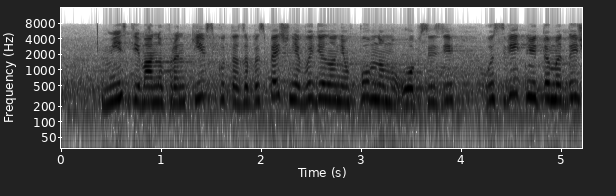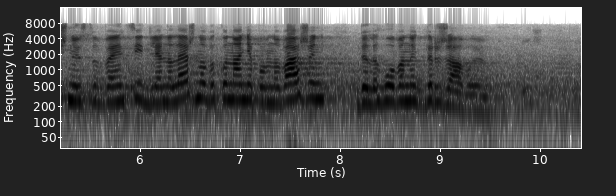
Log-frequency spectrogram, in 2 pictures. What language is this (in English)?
Ukrainian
